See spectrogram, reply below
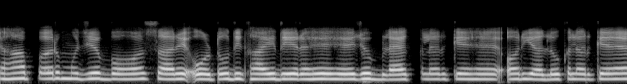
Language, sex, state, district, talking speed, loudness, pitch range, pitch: Hindi, female, Chhattisgarh, Raipur, 190 wpm, -13 LUFS, 245-255 Hz, 245 Hz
